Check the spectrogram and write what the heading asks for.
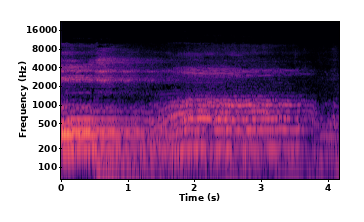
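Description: Man reciting the Quran in melodic tajwid style: a long held note trails off, then a new phrase rises in pitch about one and a half seconds in and fades away near the end.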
